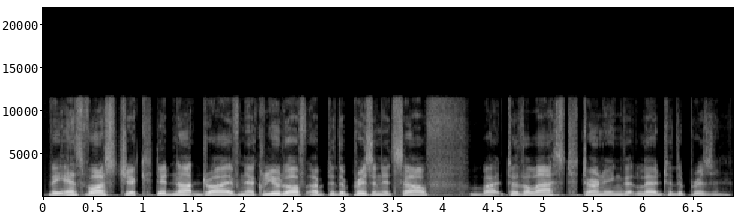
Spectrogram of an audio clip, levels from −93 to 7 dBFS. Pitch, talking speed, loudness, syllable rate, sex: 150 Hz, 185 wpm, -18 LUFS, 4.4 syllables/s, male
